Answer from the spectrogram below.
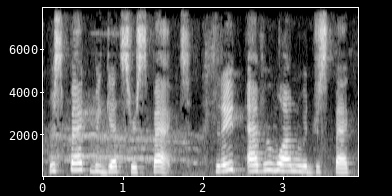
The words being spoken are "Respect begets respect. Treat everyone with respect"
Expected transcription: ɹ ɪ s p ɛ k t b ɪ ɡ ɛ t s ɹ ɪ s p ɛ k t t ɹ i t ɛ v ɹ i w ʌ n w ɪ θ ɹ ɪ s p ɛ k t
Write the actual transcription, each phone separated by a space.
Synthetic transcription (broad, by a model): ɹ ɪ s p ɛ k t b ɪ ɡ ɛ t s ɹ ɪ s p ɛ k t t ɹ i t ɛ v ɹ i w ʌ n w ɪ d ɹ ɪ s p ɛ k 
